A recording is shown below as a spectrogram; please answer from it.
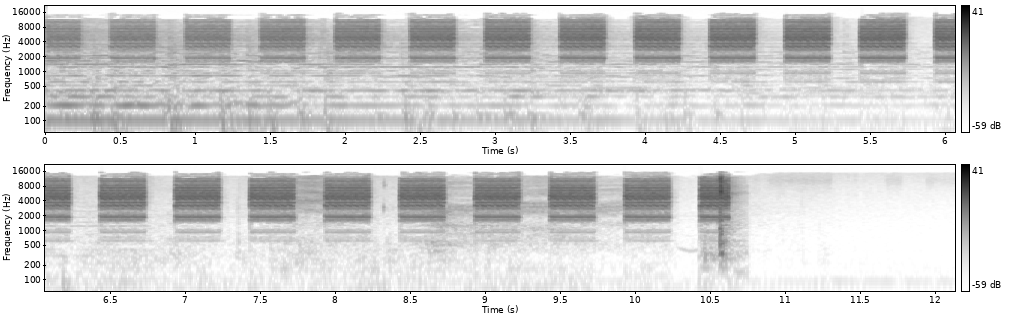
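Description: Electronic alarm beeping rapidly, about three beeps a second, over the fading end of a song. It cuts off with a sharp click about ten and a half seconds in.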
